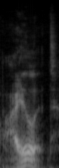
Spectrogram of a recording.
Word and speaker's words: eyelet: Oo, eyelet. That's a fancy word for this time of day. It's not. It's two syllables.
